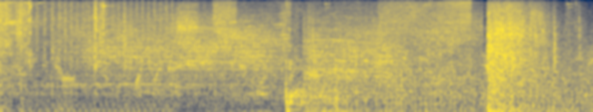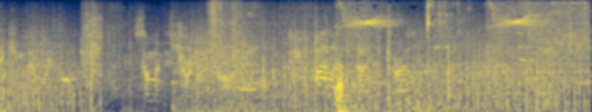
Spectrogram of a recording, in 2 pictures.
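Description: Electric crackling buzzes and snaps.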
